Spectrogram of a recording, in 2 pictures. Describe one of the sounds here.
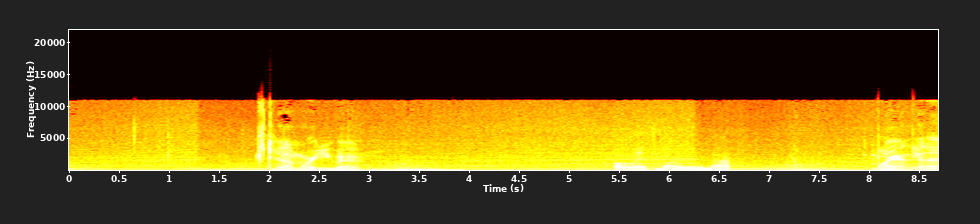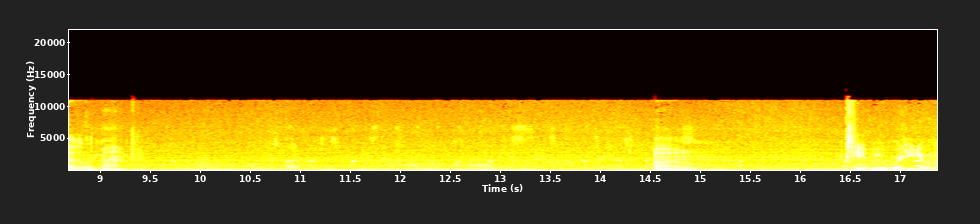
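A motorcycle engine hums steadily as the bike rides along.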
